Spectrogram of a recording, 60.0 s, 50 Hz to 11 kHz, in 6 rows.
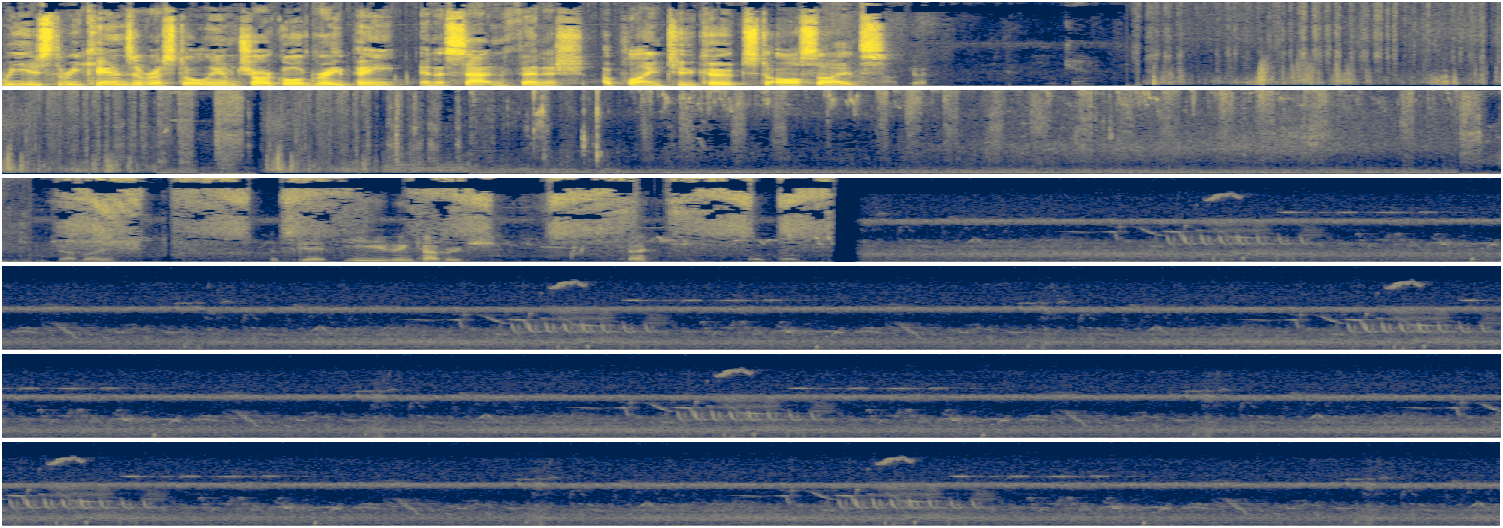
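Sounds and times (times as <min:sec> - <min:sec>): bird trilling song: 0:20.3 - 0:25.6.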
